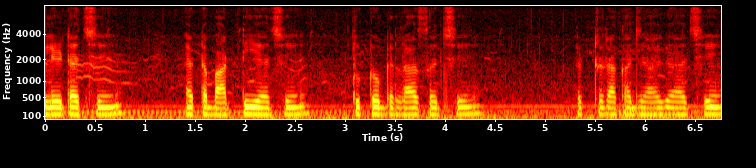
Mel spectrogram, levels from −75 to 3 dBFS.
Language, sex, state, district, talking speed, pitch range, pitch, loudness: Bengali, male, West Bengal, Jalpaiguri, 105 wpm, 130-140 Hz, 135 Hz, -18 LUFS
